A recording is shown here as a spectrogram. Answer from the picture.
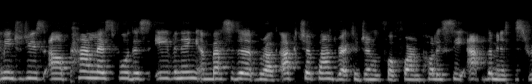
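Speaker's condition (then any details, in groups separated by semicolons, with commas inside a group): No condition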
